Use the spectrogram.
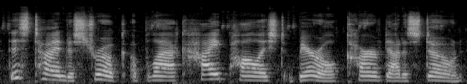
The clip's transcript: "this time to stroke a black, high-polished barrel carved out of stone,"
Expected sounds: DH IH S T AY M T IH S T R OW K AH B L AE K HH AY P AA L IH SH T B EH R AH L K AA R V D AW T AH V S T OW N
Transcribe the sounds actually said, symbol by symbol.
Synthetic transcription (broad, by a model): DH IH S T AY M T IH S T R OW K AH B L AE K HH AY P AA L IH SH T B EH R L K AA R V D AW T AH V S T OW N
